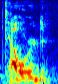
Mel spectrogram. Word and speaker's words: Cowherd: Do you say the D? It says coward. Yeah. Coward. It's literally pronounced coward.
